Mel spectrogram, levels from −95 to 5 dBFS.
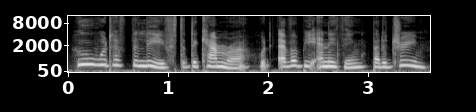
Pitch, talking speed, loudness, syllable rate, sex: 250 Hz, 230 wpm, -18 LUFS, 6.1 syllables/s, female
